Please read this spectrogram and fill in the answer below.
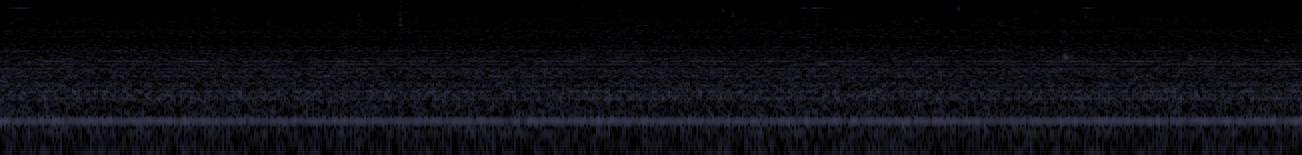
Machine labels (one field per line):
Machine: pump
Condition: normal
